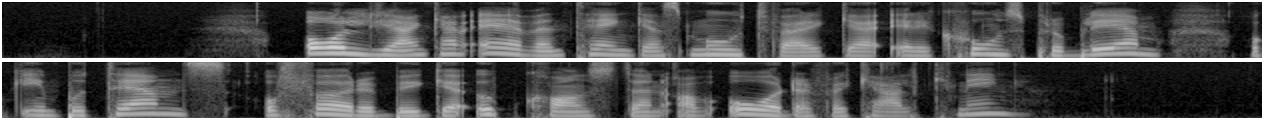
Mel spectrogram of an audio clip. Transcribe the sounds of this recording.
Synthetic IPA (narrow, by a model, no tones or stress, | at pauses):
ɔljankʰanʔɛːvənt̪ʰɛŋkasmuːt̪væɾkaʔɛɾɛkɧuːnspʰɾʊbleːmɔkɪmpʊt̪ʰɛnsɔfœːɾəbʏɡːaʔɵpːkʰɔmst̪ənʔa̰voːɖəɾfœɾkʰalknɪŋ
